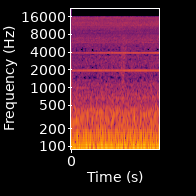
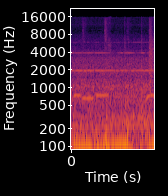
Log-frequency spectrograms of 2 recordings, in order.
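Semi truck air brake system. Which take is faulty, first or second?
first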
